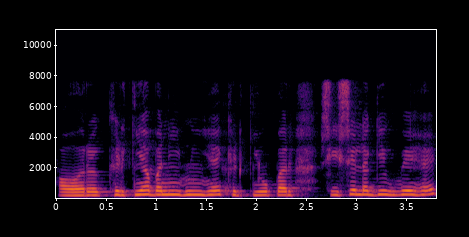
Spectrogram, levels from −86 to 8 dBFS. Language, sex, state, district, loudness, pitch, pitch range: Hindi, female, Bihar, East Champaran, -27 LUFS, 245 Hz, 225-255 Hz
